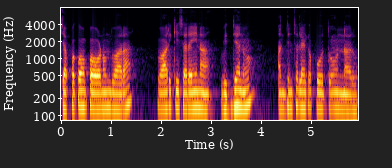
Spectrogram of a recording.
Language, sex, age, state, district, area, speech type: Telugu, male, 18-30, Andhra Pradesh, West Godavari, rural, spontaneous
